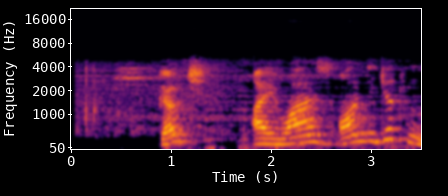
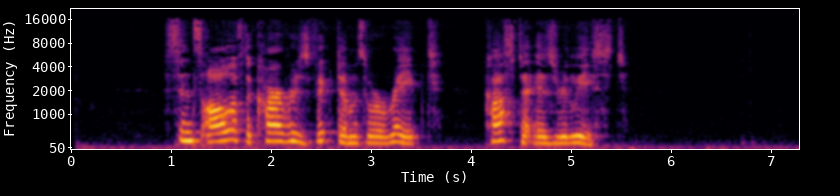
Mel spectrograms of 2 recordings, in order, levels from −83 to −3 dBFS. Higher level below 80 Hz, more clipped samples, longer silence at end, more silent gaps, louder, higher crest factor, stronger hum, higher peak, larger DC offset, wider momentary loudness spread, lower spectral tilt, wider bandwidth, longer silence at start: about the same, -52 dBFS vs -50 dBFS; neither; second, 0 s vs 1.75 s; neither; about the same, -21 LUFS vs -19 LUFS; about the same, 18 dB vs 18 dB; neither; about the same, -4 dBFS vs -2 dBFS; neither; about the same, 18 LU vs 18 LU; first, -8.5 dB/octave vs -5.5 dB/octave; second, 5.6 kHz vs 16.5 kHz; second, 0.05 s vs 0.95 s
